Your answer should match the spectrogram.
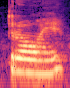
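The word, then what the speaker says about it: trois: as t r o i s that is troy then we have four which is written as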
